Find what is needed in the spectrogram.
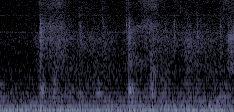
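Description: Faint, irregular light ticks and taps of a stylus on a touchscreen display as lines are drawn, starting about half a second in.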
